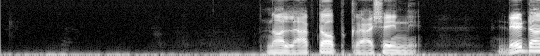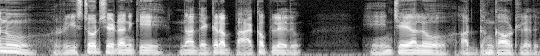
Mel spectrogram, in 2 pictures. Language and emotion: Telugu, sad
